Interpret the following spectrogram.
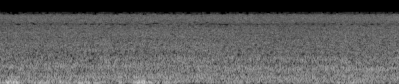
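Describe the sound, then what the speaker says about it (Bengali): A steady, dense rush of falling water roars without pause at Bonga Kocha Waterfall in Jharkhand, with no voices. "দেখো ঝর্ণাটা পড়ছে দারুণ লাগছে"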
